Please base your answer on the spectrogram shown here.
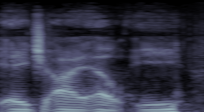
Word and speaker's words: Chile: Well, so there's Voodoo Child, and I think it's pronounced Voodoo Child. It's Chile.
